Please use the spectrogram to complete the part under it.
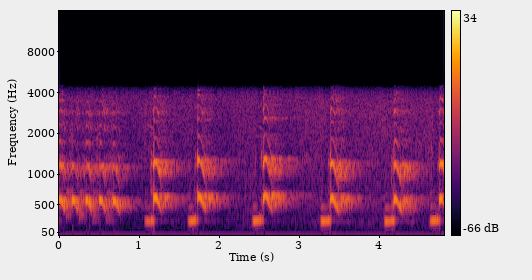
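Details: Captive siamang at a zoo in Los Angeles. It gives loud, resonant hooting notes, each swooping then falling, repeated about every 0.8 seconds. Deep short booms sit between them, with a rapid stutter of notes at the start.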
